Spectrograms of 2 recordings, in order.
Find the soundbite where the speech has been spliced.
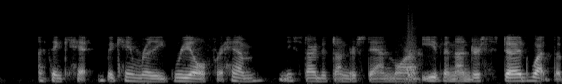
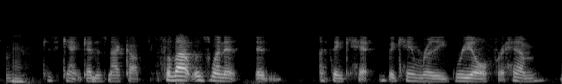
first; 1 cut; at 4.2 s

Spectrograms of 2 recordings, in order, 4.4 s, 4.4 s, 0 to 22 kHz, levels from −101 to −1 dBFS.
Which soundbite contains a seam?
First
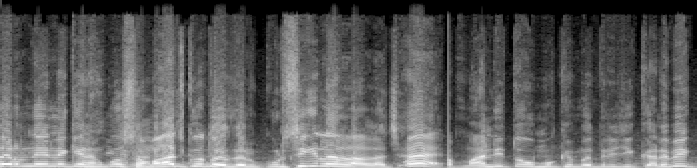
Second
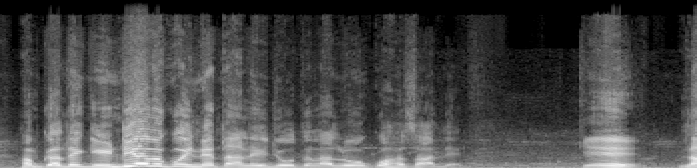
first; 1 cut; at 2.8 s

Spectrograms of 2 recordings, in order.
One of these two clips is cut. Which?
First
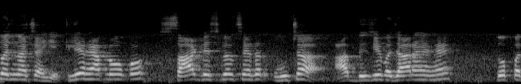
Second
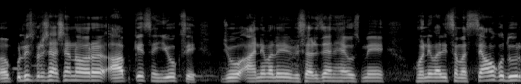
first; 1 cut; at 1.6 s

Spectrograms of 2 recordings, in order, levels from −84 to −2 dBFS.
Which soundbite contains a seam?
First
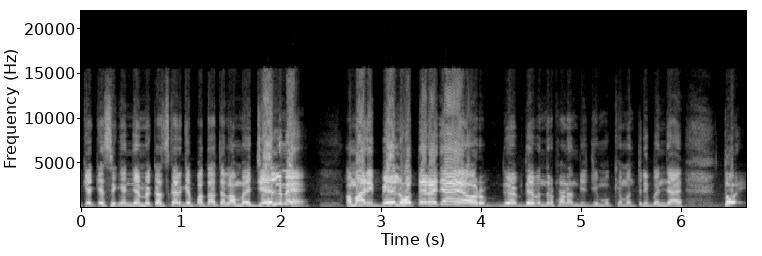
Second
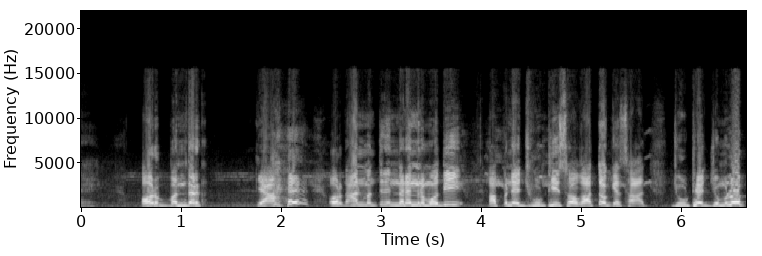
second; 1 cut; at 2.7 s

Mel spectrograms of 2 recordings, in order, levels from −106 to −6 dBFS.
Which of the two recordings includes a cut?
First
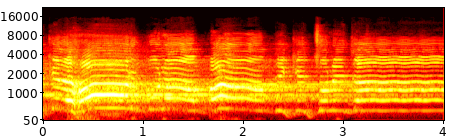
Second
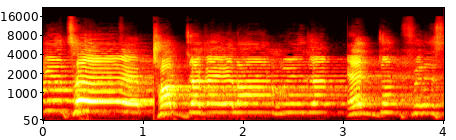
second; 2 cuts; at 1.1 s, 2.9 s

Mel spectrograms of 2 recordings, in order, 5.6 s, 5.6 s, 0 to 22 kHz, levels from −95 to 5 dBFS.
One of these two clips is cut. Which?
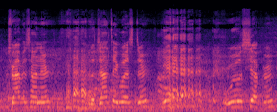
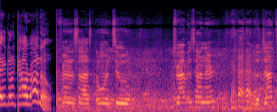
second; 1 cut; at 1.5 s

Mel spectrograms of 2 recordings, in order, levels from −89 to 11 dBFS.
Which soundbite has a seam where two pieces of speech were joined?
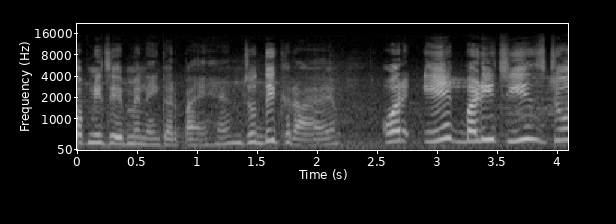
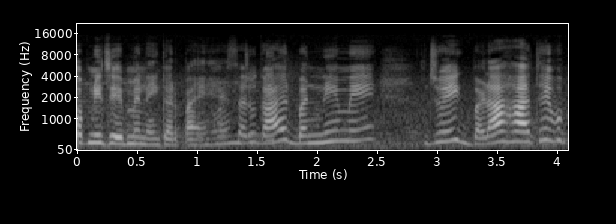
second; 1 cut; at 1.3 s

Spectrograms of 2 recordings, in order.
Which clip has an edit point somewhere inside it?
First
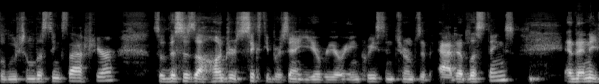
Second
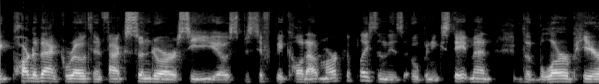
second; 1 cut; at 5.1 s

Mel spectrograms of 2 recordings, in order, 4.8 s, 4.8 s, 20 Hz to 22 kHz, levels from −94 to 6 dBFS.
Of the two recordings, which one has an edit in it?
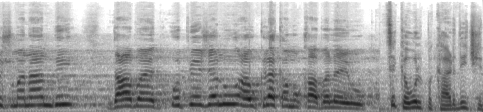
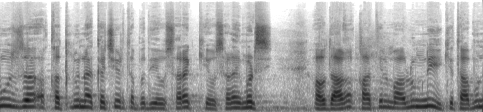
first; 1 cut; at 3.8 s

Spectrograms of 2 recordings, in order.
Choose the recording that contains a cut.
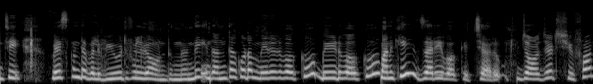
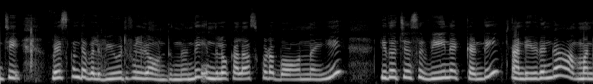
first; 2 cuts; at 2.1 s, 5.2 s

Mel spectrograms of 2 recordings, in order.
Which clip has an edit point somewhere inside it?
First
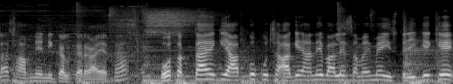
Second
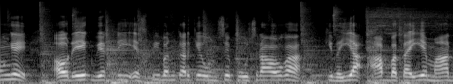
first; 1 cut; at 1.4 s

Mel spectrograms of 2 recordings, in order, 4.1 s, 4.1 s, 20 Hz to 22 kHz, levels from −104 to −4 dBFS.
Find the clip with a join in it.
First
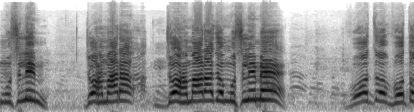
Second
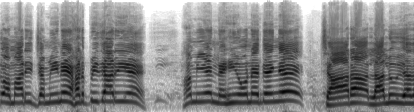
second; 1 cut; at 3.1 s

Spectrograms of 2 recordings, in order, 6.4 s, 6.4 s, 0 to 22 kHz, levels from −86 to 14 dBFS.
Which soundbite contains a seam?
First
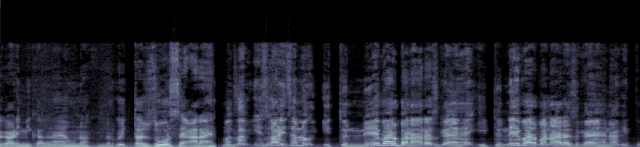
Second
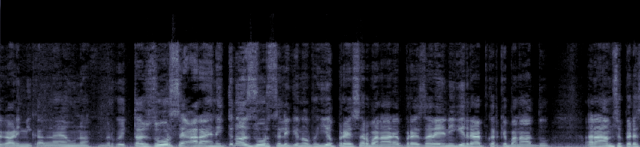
first; 1 cut; at 2.2 s

